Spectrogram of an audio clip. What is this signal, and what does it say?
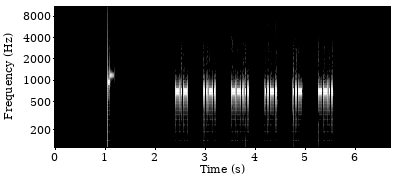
Morse code, heard as a keyed tone, about 42 wpm, spaced as for 20 wpm, 700 Hz. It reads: KF7FUZ
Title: USA Call Signs - 6 Characters - 4x Character Spacing - 45wpm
